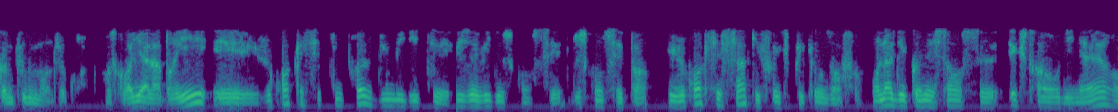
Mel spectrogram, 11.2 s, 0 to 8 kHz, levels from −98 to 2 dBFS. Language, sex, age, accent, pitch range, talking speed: French, male, 50-69, French, 100-120 Hz, 245 wpm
